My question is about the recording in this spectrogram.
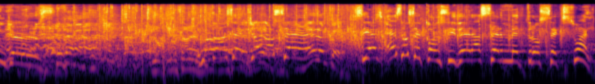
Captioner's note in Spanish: Risas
